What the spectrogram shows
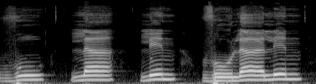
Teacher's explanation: اب یہ ذو ہے اور سیٹی کی آواز نہیں آئے گی، موٹا پڑھیں گے۔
